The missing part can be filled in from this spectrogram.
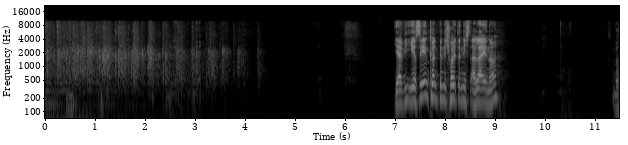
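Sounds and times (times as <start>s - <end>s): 
applause for a worship band at a church service: 0.0s - 4.4s
speech: 7.0s - 9.2s.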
